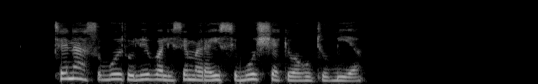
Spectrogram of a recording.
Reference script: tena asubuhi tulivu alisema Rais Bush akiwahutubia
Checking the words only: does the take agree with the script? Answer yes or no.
yes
